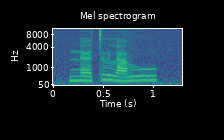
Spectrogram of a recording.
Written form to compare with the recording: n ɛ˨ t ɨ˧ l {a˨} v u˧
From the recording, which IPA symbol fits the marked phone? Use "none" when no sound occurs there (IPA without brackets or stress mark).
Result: a˨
